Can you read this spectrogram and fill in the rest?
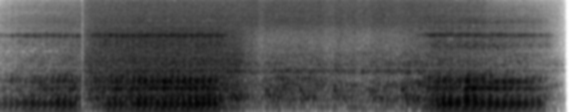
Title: Snoring sound effect. Paghilik!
